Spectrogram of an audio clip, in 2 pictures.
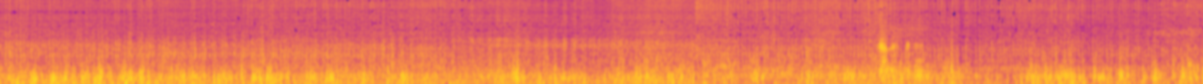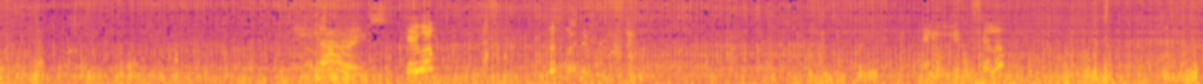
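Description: Small outboard motor running on an inflatable dinghy under way, with children's voices over it.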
